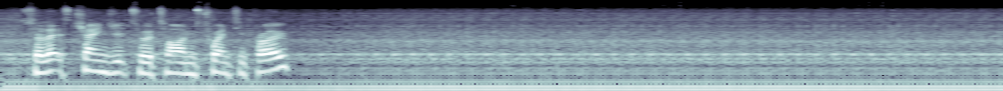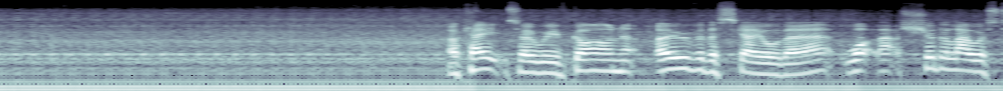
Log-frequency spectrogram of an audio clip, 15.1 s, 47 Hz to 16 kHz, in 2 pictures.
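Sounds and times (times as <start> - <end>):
diesel engine idling: 0.0 - 15.0.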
